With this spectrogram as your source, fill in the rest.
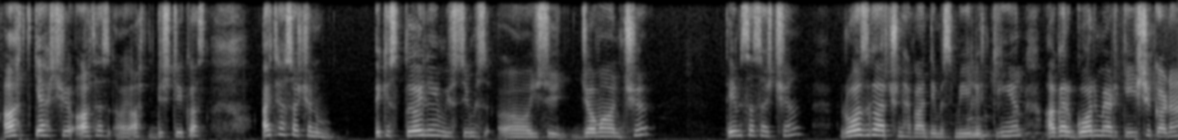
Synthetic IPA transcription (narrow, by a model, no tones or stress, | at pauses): ɐt̪ʰkʲat͡ʃʰiʔɐ̰t̪ʰɐsɐ̰t̪ʰɖisʈikɐs | ɐt̪ʰʲɐsɐt͡ʃʰin | ekʲist̪əːlijɐmjusimisjusid͡ʒɐʋaːnt͡ʃʰi | t̪emisɐsɐt͡ʃʰi | ɾoːzɡaːɾt͡ʃʰunɦʲɐkaːnt̪imismeːlit̪̚ʰkiɦinɐ̰ɡɐɾɡoːɾmeʈkiit͡ʃʰikɐɽa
